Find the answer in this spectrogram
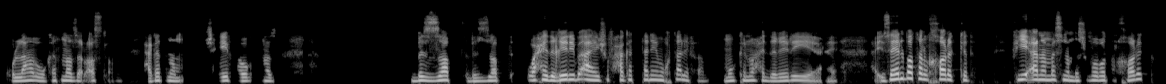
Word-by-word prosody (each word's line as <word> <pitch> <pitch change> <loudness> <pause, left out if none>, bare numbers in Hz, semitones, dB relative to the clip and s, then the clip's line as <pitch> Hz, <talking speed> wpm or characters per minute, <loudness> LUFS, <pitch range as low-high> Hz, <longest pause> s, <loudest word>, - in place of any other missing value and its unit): كُلّها 170 +3 0
وجهات 175 +1 -5
نَظَر 180 -2 -1
أصلًا. - - -10 0.3
حاجات 180 - -2
أنا 165 - 0
م 155 - -4 0.2
شايفها 170 -1 -2
وجهة 165 - -2
نَظَر. 155 -1 -4 1.3
بالضبط، 185 +3 +2
بالضبط. 160 +4 -3
واحد 200 0 +3
غيري 215 +4 +6
بقى 230 -1 +4
هيشوف 200 +2 -1
حاجات 200 +1 -2
تانية 215 -1 -1
مختلفة. 190 -6 -5 0.2
ممكن 175 +2 -3
واحد 185 -3 -3
غيري 185 +4 0 0.6
ح - - -8
زي 225 +8 +5
البَطَل 265 0 +5
الخارق 225 0 +3
كده، 195 -3 -5 0.3
في 230 +3 +5
أنا 215 -1 +6
مثلًا 210 -1 0
باشوفه 185 +2 -2
بَطَل 190 -2 -3
خارق 230 +5 -2
190 Hz, 170 wpm, -22 LUFS, 170-215 Hz, 1.3 s, غيري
